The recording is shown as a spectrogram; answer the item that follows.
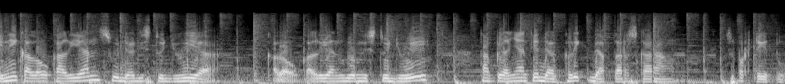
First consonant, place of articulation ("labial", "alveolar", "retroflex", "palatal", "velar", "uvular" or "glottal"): alveolar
